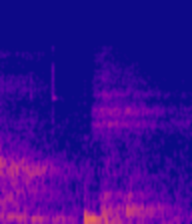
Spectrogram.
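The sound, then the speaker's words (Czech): A man snores with a single rough, snorting inhale that swells, surrounded by quiet breathing and a faint background hiss. “On je chrápe, já ti to nevěřím, že spíš.”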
